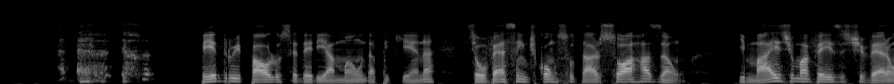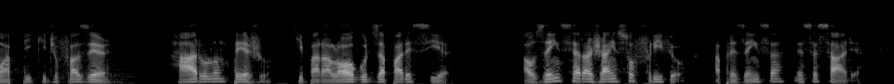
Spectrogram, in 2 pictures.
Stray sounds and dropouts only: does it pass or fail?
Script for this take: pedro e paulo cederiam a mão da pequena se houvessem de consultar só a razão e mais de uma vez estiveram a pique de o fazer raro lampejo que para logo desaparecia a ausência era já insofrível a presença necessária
fail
